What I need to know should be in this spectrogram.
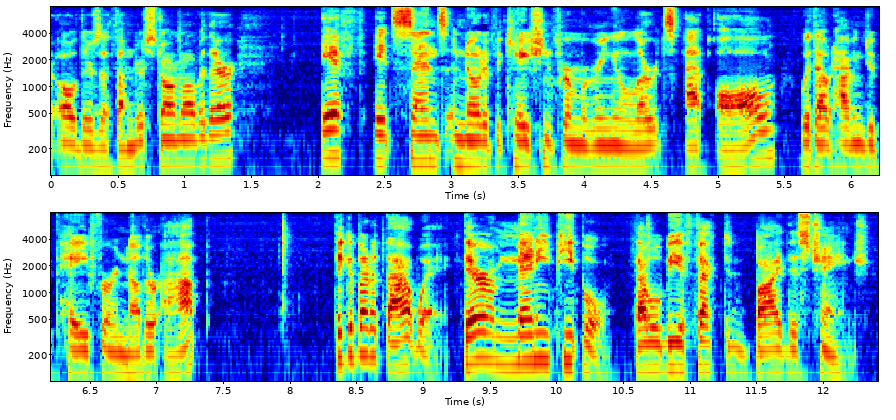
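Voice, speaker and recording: A man's voice: medium pitch, no room sound. Exasperated Canadian man, dry close sound. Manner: exasperated, emphatic, rhetorical questioning. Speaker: weather radio video maker. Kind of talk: impassioned unscripted appeal.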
